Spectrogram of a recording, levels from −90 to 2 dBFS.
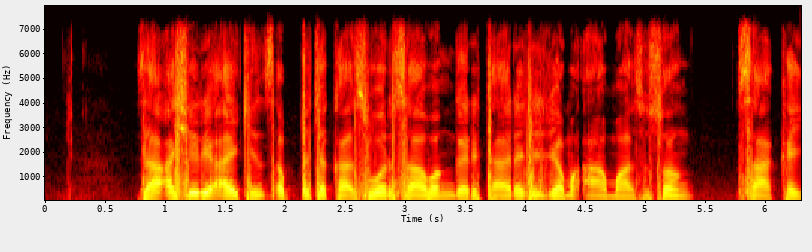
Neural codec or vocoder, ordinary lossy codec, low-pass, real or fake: none; Opus, 64 kbps; 7.2 kHz; real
